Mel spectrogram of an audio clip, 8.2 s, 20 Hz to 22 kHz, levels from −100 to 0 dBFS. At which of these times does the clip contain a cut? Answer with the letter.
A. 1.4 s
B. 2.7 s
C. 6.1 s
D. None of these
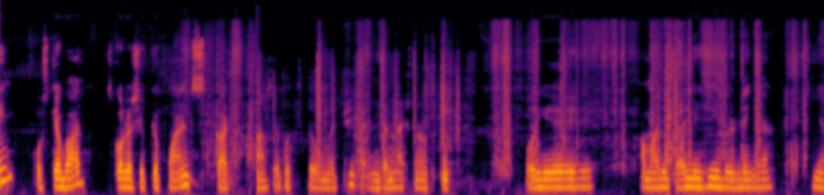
D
